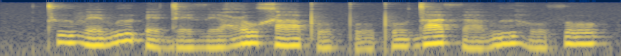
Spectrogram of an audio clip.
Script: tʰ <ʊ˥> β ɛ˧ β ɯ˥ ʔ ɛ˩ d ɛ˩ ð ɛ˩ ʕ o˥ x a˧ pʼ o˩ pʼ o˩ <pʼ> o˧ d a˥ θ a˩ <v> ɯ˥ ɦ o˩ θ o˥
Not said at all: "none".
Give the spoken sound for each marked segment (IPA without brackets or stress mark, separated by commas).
ɯ˥, pʼ, β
